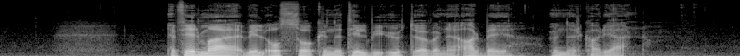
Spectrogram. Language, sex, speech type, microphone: Norwegian, male, read, Sennheiser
